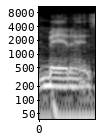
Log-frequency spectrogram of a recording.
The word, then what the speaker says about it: Menai: No. I said mayonnaise. M-E-N-A-I. – Oh, I see. Okay. So not mayonnaise straight.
